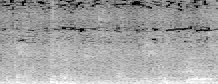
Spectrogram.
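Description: Tennis balls struck by racquets and bouncing on a hard court: a few sharp hollow knocks, with voices in the background.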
